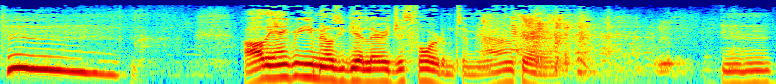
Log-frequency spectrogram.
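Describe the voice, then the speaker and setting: A male pastor preaching a sermon who tells personal stories, moving between hushed storytelling and loud, emphatic preaching. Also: medium pitch, animated, slow, long pauses, a little hiss or hum. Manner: acts out quoted voices in his stories.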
